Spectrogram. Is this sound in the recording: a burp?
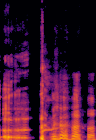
yes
